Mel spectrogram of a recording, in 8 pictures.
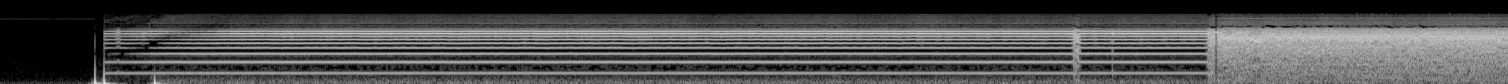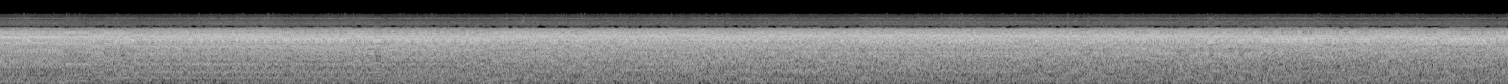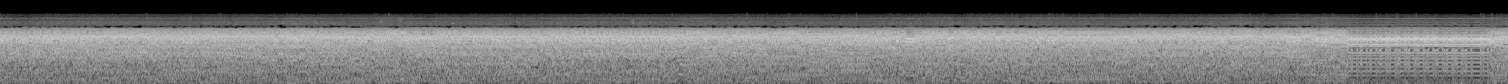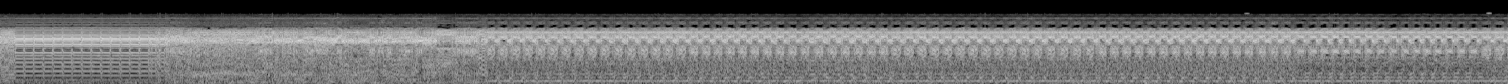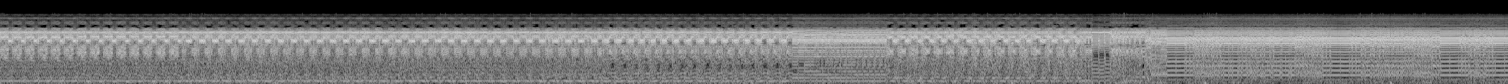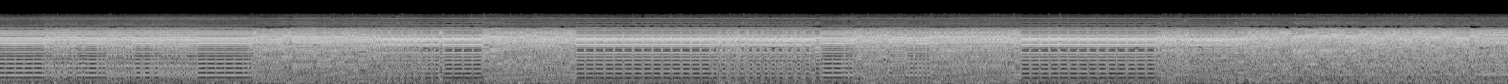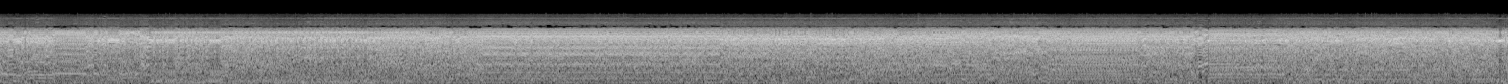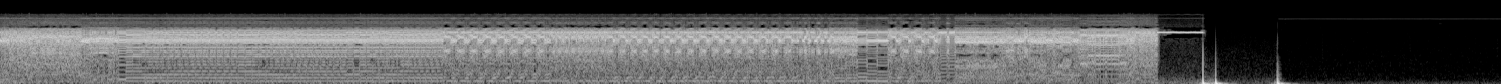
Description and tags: Commodore cass 4
Part of a Commodore 64 cassette played on a deck and recorded through the line-in. Contents unknown.
datassette, commodore, cassette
